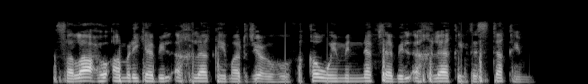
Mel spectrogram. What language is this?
Arabic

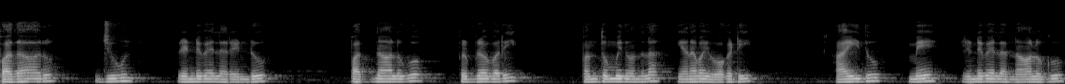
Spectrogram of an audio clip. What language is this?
Telugu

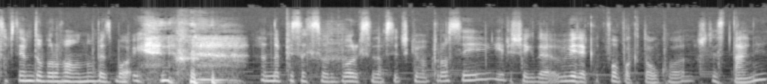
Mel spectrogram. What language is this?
Bulgarian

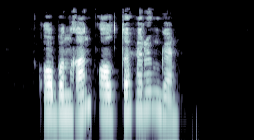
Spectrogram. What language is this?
Bashkir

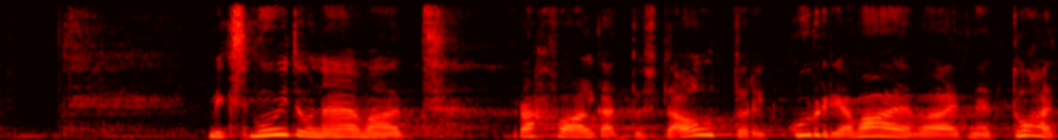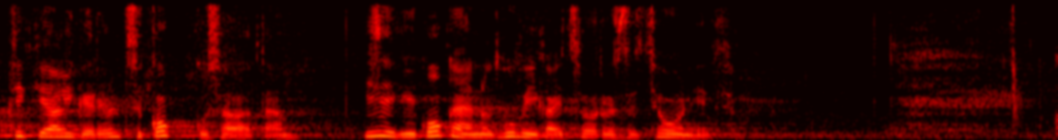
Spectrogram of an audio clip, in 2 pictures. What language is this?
Estonian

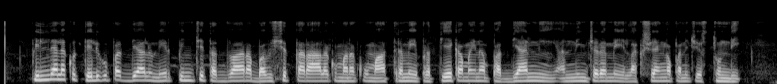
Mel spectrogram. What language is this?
Telugu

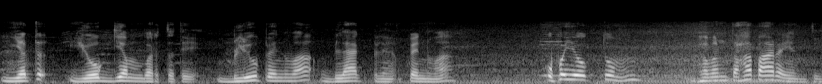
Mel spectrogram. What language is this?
Sanskrit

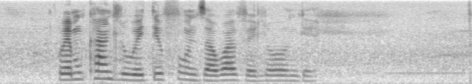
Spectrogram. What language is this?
Swati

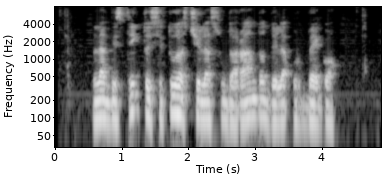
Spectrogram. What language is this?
Esperanto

